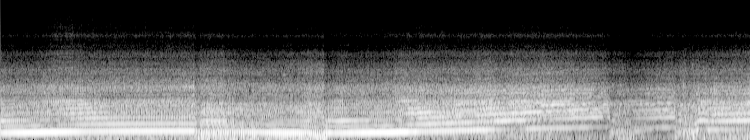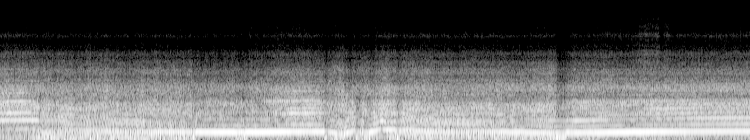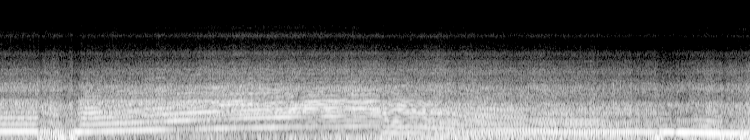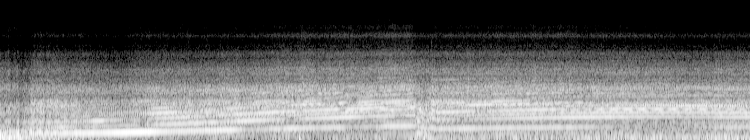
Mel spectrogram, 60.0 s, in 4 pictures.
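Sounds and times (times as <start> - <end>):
race car engine revving: 0.0 - 60.0.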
